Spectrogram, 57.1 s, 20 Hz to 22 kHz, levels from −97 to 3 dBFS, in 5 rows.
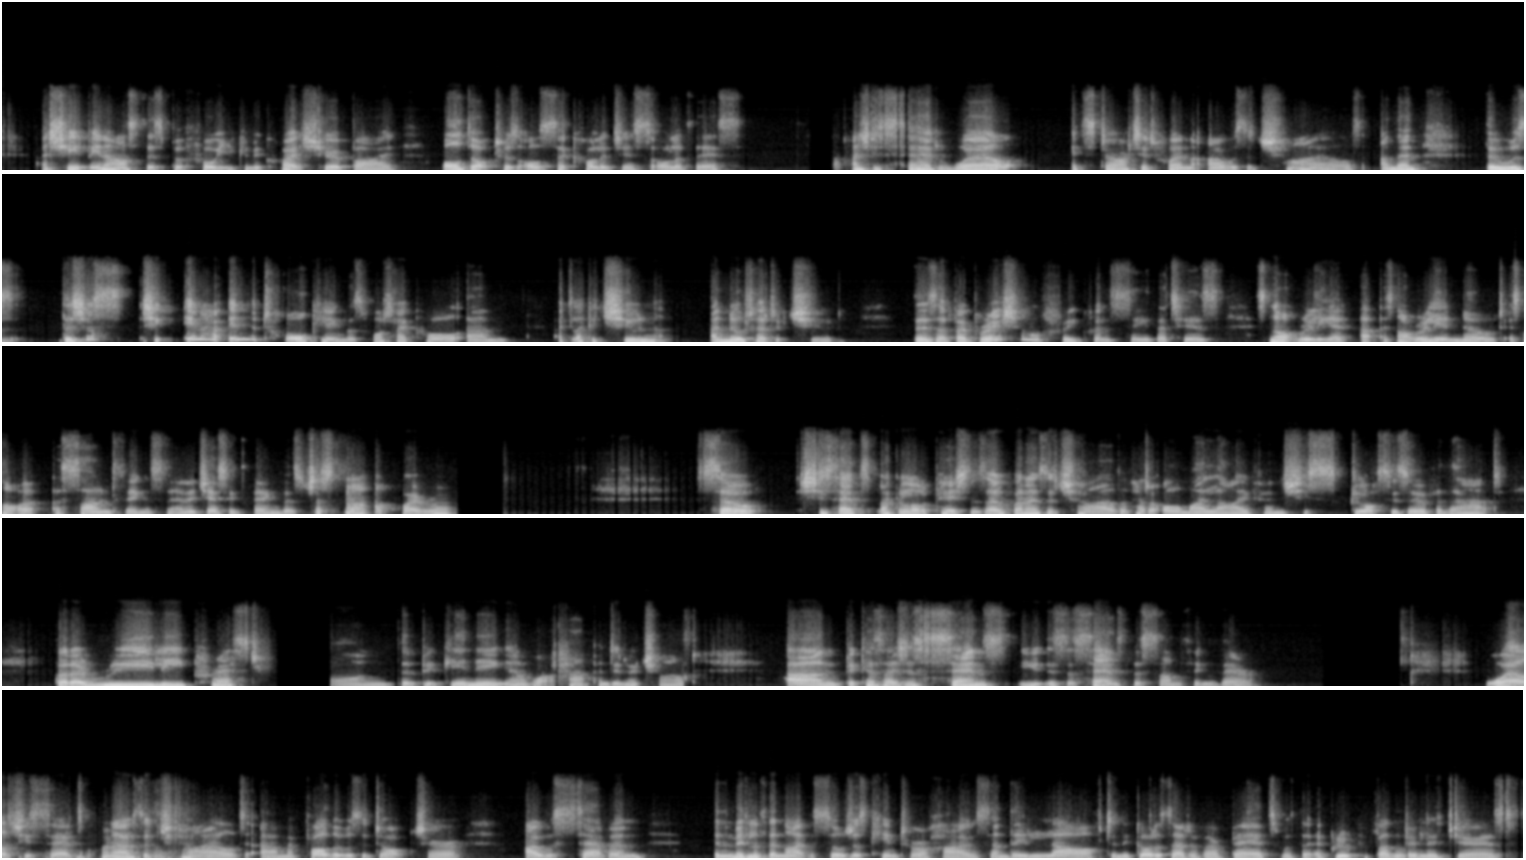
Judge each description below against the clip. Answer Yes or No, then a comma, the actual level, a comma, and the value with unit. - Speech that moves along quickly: No, average, 190 wpm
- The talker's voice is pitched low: No, medium, 185 Hz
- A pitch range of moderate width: Yes, average, 4.7 semitones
